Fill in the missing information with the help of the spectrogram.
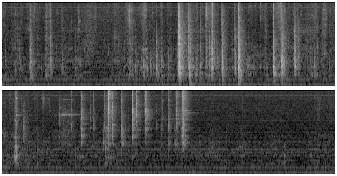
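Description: Hot glue gun's trigger clicking and small plastic knocks as a circuit board is pressed down and glued into a plastic housing, in scattered clusters of sharp clicks over a faint steady low hum.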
